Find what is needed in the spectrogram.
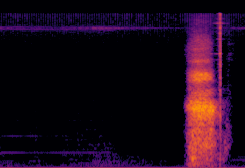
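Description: Near silence, then a brief sigh near the end.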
